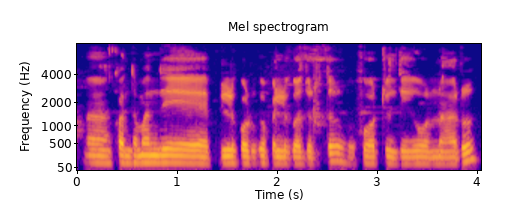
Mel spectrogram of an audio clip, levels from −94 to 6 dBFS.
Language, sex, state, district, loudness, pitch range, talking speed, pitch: Telugu, male, Andhra Pradesh, Chittoor, -16 LUFS, 110-125 Hz, 105 wpm, 120 Hz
